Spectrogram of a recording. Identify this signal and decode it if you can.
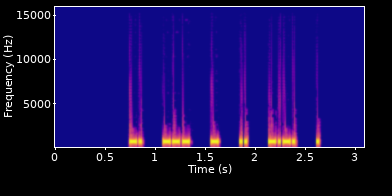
Morse code, heard as a keyed tone, about 50 wpm, spaced as for 28 wpm, 700 Hz. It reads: NOTICE
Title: 3x Character Spacing - Top 500 Words - 50wpm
